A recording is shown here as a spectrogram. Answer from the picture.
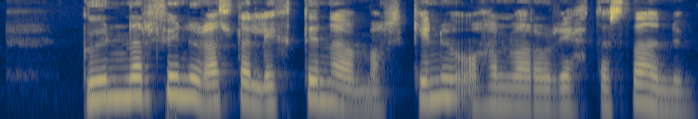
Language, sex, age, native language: Icelandic, female, 40-49, Icelandic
